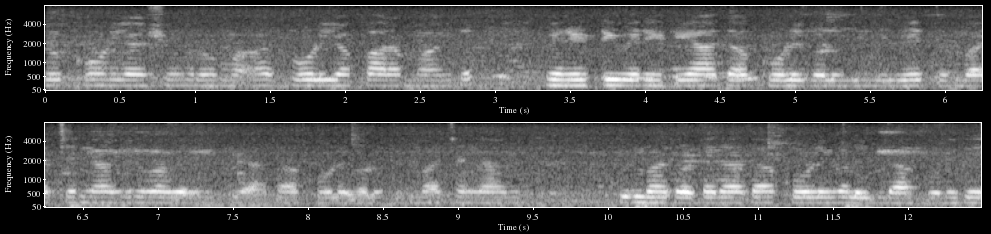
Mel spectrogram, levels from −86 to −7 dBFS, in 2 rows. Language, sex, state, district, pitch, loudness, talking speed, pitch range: Kannada, female, Karnataka, Raichur, 195 Hz, -18 LUFS, 95 wpm, 185-200 Hz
